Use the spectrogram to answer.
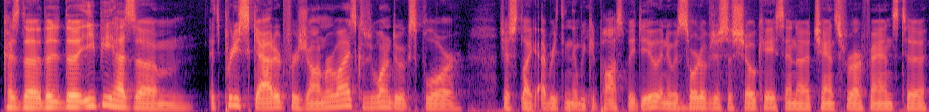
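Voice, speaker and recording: A man's voice: mid-range voice, fast talker, smooth. A young man, a band musician talking casually as an interview guest.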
